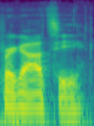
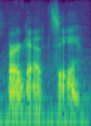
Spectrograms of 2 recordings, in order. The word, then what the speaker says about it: Bargatze: Yeah, although we're all saying his name wrong. It's Bargatze.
